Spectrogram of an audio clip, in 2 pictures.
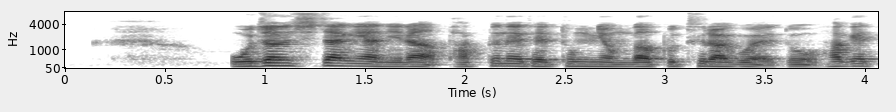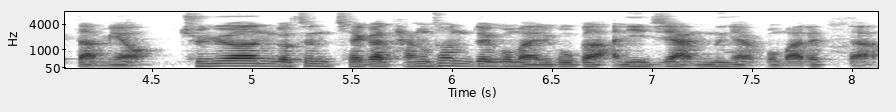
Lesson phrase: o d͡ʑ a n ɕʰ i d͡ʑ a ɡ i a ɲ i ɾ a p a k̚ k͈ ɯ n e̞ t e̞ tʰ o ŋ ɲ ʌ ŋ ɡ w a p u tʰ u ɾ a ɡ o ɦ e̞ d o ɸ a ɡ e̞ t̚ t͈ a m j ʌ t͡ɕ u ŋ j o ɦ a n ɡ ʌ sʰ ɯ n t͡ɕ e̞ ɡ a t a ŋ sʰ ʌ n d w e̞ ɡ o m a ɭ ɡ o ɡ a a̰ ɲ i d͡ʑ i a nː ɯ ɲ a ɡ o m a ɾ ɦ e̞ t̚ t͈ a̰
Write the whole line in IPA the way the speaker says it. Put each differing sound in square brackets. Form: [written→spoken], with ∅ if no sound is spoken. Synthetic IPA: o d͡ʑ [a→ʌ] n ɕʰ i d͡ʑ a [ɡ→ŋ] i a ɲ i ɾ a p a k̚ k͈ ɯ n e̞ t e̞ tʰ o ŋ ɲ ʌ ŋ ɡ w a p u tʰ [u→ɯ] ɾ a ɡ o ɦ e̞ d o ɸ a ɡ e̞ t̚ t͈ a m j ʌ t͡ɕ u ŋ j o ɦ a n ɡ ʌ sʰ ɯ n t͡ɕ e̞ ɡ a t a ŋ sʰ ʌ n d w e̞ ɡ o m a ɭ ɡ o ɡ a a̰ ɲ i d͡ʑ i a nː ɯ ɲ a ɡ o m a ɾ ɦ e̞ t̚ t͈ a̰

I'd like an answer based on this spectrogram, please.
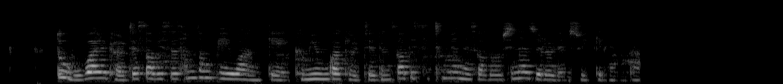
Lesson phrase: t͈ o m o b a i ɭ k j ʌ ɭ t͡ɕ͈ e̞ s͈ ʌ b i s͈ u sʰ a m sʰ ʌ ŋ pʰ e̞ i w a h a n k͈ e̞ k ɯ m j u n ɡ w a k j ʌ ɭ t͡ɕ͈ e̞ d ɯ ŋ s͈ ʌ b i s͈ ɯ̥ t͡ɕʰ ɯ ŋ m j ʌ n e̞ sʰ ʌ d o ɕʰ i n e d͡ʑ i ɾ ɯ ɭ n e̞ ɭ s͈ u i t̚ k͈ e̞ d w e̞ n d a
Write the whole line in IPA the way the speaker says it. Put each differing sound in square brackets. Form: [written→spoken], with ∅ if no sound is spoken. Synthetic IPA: t͈ o m o b a i ɭ k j ʌ ɭ t͡ɕ͈ e̞ s͈ ʌ b i s͈ [u→ɯ] sʰ a m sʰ ʌ ŋ pʰ e̞ i w a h a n k͈ e̞ k ɯ m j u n ɡ w a k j ʌ ɭ t͡ɕ͈ e̞ d ɯ ŋ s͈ ʌ b i s͈ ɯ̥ t͡ɕʰ ɯ ŋ m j ʌ n e̞ sʰ ʌ d o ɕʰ i n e d͡ʑ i ɾ ɯ ɭ n e̞ ɭ s͈ u i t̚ k͈ e̞ d w e̞ n d a

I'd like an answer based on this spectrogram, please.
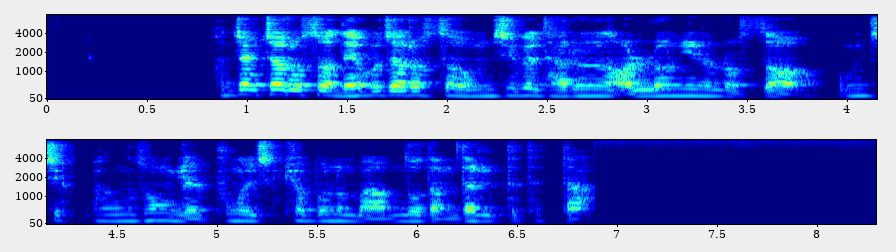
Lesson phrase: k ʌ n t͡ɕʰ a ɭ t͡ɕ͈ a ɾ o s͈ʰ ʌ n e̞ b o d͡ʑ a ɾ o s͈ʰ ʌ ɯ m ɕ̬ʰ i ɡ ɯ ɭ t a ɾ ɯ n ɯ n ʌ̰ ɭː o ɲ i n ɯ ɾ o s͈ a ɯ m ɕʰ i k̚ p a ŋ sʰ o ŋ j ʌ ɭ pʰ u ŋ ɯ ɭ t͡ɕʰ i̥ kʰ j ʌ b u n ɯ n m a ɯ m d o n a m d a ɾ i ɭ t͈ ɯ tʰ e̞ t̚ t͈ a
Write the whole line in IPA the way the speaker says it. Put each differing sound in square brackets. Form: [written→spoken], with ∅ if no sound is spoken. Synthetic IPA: k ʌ n t͡ɕʰ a ɭ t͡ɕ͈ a ɾ o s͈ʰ ʌ n e̞ b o d͡ʑ a ɾ o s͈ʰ ʌ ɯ m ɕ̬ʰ i ɡ ɯ ɭ t a ɾ ɯ n ɯ n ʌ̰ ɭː o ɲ i n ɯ ɾ o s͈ [a→ʌ] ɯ m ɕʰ i k̚ p a ŋ sʰ o ŋ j ʌ ɭ pʰ u ŋ ɯ ɭ [t͡ɕʰ→t͡ɕ] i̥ kʰ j ʌ b [u→o] n ɯ n m a ɯ m d o n a m d a ɾ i ɭ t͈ ɯ tʰ e̞ t̚ t͈ a

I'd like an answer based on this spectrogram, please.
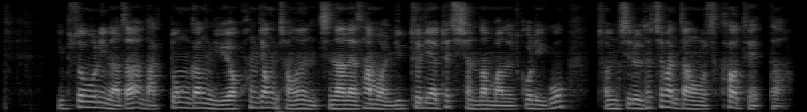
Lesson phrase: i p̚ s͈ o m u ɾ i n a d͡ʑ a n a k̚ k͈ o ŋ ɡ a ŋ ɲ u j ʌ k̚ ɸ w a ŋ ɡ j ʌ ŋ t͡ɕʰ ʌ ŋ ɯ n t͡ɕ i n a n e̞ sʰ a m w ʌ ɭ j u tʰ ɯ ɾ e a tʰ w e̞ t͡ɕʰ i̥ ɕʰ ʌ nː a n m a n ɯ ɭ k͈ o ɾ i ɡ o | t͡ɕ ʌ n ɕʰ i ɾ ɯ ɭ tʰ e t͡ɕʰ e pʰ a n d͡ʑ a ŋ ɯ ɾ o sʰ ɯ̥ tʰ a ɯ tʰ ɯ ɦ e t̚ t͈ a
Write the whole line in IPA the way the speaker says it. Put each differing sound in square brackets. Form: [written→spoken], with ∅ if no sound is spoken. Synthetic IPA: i p̚ s͈ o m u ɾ i n a d͡ʑ a n a k̚ [k͈→t͈] o ŋ ɡ a ŋ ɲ u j ʌ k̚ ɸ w a ŋ ɡ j ʌ ŋ t͡ɕʰ ʌ ŋ ɯ n t͡ɕ i n a n e̞ sʰ a m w ʌ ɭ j u tʰ ɯ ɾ [e→i] a tʰ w e̞ t͡ɕʰ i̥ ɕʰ ʌ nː a n m a n ɯ ɭ k͈ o ɾ i ɡ o | t͡ɕ ʌ n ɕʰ i ɾ ɯ ɭ tʰ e t͡ɕʰ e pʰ a n d͡ʑ a ŋ ɯ ɾ o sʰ ɯ̥ [tʰ→kʰ] a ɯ tʰ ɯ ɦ e t̚ t͈ a

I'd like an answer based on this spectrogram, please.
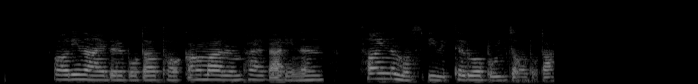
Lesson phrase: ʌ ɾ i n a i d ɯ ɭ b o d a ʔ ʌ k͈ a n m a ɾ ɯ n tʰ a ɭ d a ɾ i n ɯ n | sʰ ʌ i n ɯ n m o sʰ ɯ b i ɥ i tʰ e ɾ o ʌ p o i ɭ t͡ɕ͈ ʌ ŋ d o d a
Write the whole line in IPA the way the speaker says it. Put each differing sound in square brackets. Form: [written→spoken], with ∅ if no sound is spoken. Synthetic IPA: ʌ ɾ i n a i d ɯ ɭ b o d a [ʔ→t] ʌ k͈ a [n→ŋ] m a ɾ ɯ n [tʰ→pʰ] a ɭ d a ɾ i n ɯ n | sʰ ʌ i n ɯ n m o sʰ ɯ b i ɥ i tʰ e ɾ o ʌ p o i ɭ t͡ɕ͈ ʌ ŋ d o d a

